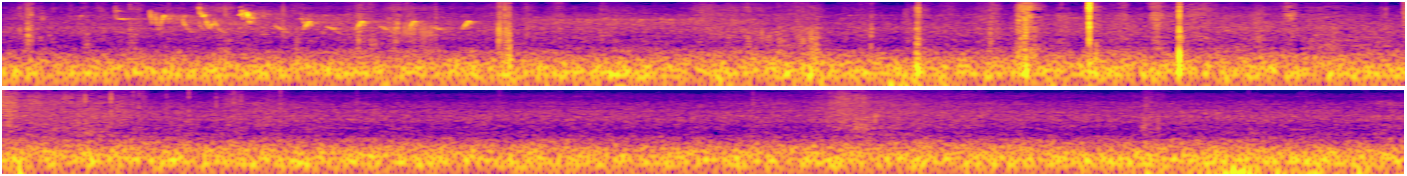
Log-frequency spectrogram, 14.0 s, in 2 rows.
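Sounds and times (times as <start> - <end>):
small bird chirping: 0.0 - 3.8
low background noise: 0.0 - 14.0.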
